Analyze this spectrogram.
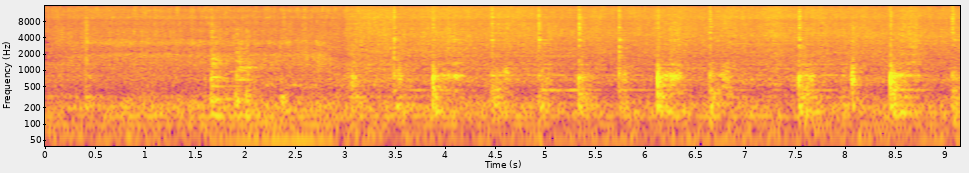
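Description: Chopped onions, capsicum and tomatoes sizzling in oil in a thick kadai, stirred with a steel spoon that clinks against the pan. The sizzle grows louder about three seconds in, when the stirring starts, and the spoon strikes then come about twice a second.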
